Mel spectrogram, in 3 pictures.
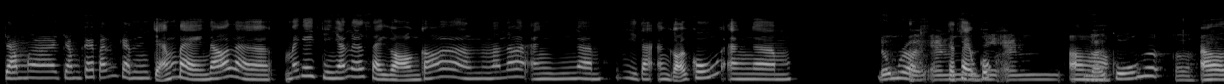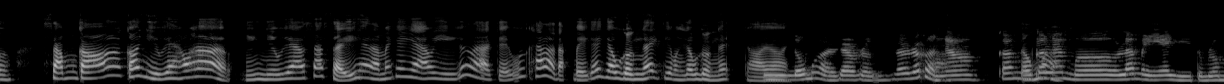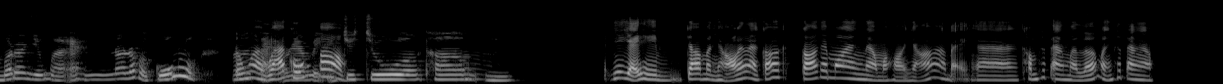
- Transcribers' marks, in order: tapping; other background noise
- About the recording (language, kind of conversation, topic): Vietnamese, unstructured, Món ăn nào gắn liền với ký ức tuổi thơ của bạn?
